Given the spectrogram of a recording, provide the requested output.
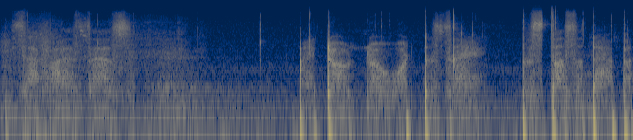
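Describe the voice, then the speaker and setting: Whispering in a calm tone at a very slow pace, the speaker is heard over noticeable background noise. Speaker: ASMR reader. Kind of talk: ASMR bedtime story reading. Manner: soft, calm, cozy.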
